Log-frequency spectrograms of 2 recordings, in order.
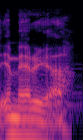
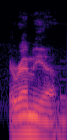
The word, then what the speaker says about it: Eremia: Nagisa Chaos Emeria. Eremia. There we go. I said it wrong. I put the R in the wrong place.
